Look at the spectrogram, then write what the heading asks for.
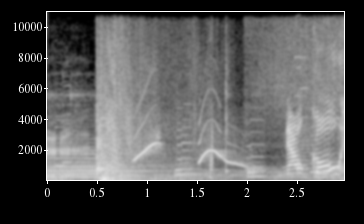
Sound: whistling

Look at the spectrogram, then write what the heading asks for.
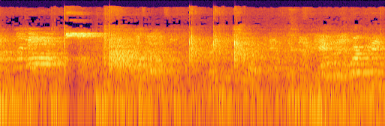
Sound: whistle blows

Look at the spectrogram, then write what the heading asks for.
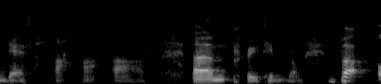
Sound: laughs sarcastically

